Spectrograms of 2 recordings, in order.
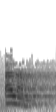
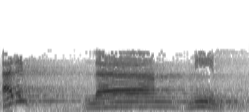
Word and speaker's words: الم: فأما من الأمي الذي لم يخالط الكتاب حتى النطق، حتى النطق، أنت ألف لام مين، إذا كتبت خطا ورسمت كيف تقرأ؟ ألم ألم مش كده ولا؟ نعم. بخلاف ما هو مقصود منها لا خطا ولا مضارسة، ألف لام ميم، ولم تقرأ هكذا ألم.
